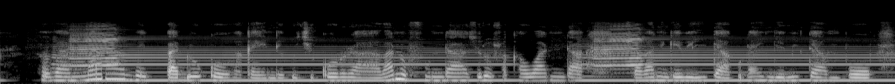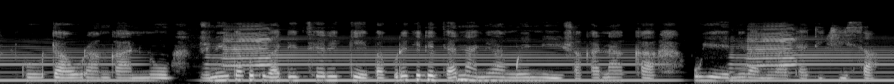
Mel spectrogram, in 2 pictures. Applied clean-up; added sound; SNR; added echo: none; Wind instrument, woodwind instrument; 2 dB; none.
